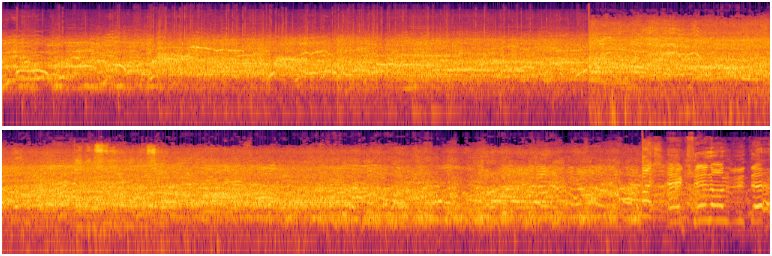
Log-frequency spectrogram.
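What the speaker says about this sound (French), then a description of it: "là je vois les Algériens ils sont en train de crier sur les côtés" Algerian football fans shouting and chanting from the stadium sidelines, a dense, loud, continuous crowd roar with whoops and cheers that swells and shifts midway and keeps going without letup.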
